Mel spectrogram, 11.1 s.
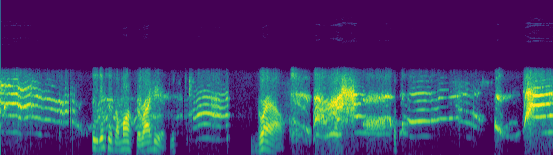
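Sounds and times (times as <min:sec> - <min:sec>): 
child crying in a tantrum: 0:00.0 - 0:02.9, 0:03.5 - 0:04.7, 0:06.2 - 0:11.0
speech: 0:01.8 - 0:03.6, 0:05.0 - 0:06.0.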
